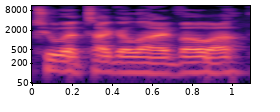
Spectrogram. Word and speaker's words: Tua Tagovailoa: You know, obviously none of the Quinn Nordine for, Tua Tagovailoa.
